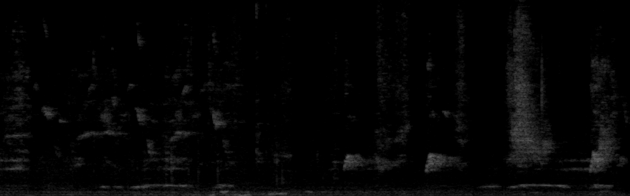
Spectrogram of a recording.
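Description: Near silence with faint bird chirps: short, scattered high notes.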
